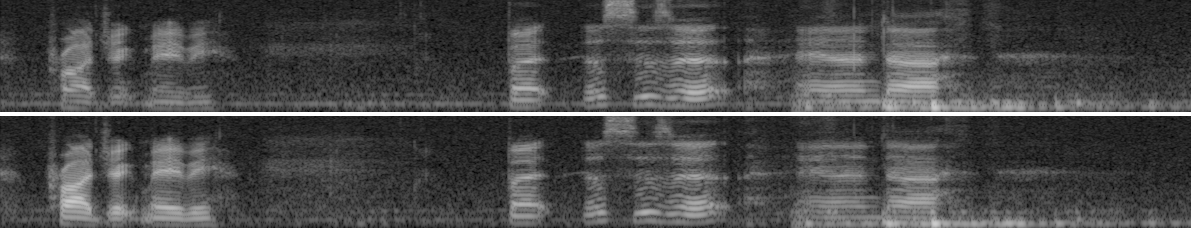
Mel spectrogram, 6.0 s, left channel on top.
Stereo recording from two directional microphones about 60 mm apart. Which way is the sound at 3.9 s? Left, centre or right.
Centre.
